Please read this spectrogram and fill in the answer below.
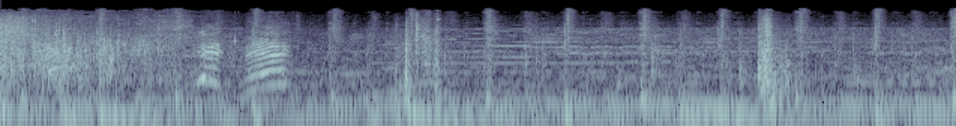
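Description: Film soundtrack music with a short rising vocal cry about one and a half seconds in and a few sharp knocks, the loudest about five seconds in.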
